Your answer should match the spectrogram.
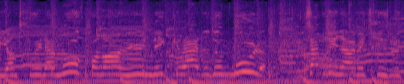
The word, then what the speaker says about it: éclade: éclade. Éclade. Rien à voir avec une éclate de Non, c'est moule. pas éclate. C'est une éclade.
